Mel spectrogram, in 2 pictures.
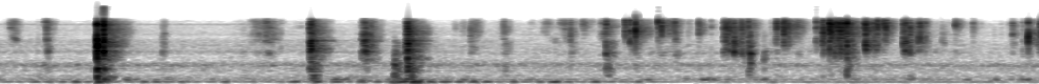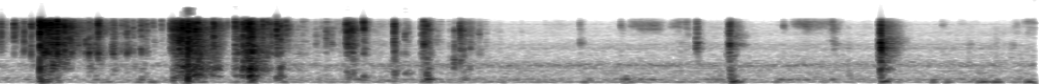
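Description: Trading cards being handled and shuffled, with a foil card-pack wrapper crinkling: a run of irregular clicks and crackles, densest in the middle.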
